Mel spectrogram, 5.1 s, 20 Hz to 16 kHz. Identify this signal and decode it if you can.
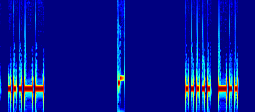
Morse code, heard as a keyed tone, about 22 wpm, 700 Hz. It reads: 3 5 D
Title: Single-Letter Single-Number 22wpm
